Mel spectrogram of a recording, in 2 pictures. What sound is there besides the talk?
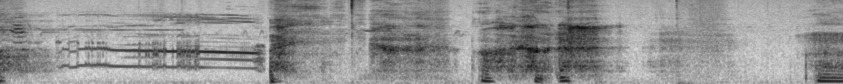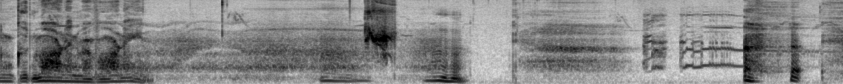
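rooster crowing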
